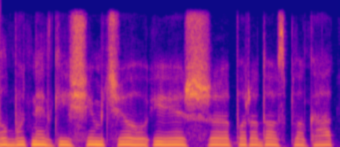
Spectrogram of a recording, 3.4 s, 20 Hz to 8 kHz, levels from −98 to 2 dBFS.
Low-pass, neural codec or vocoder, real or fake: 7.2 kHz; none; real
